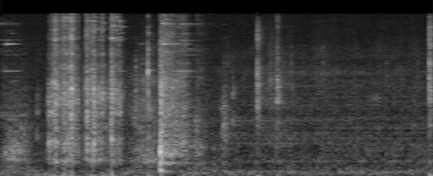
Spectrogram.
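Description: Metal cutlery clattering as a spoon is grabbed, with a sharp clink about a second and a half in, then a couple of light clicks.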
